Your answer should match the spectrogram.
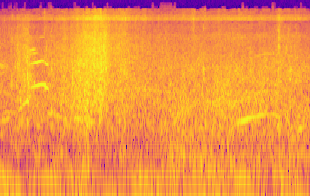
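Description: Ocean surf washes onto the shore at Playa del Carmen, a steady, broad rush of waves mixed with gusting wind noise on the microphone, continuous and fairly close.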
